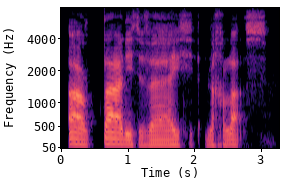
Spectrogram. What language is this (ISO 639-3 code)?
kab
